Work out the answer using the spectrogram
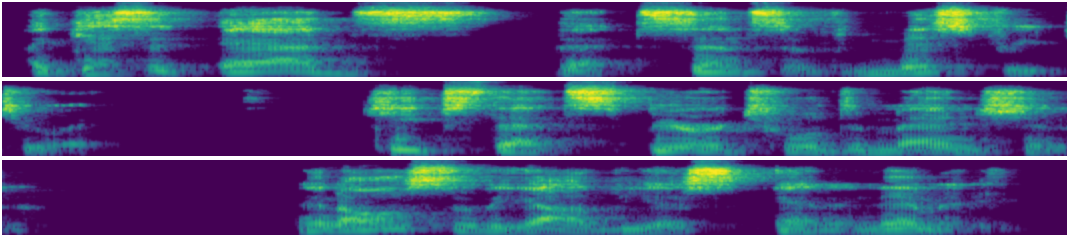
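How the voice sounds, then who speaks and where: A man's voice: on the low side, moderate pace, bright, forceful tone, rough recording. An older man in his sixties playing a weary, haunted priest in a reflective, wry dramatic monologue. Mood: wry reflection. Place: dim wood-trimmed room at home, video call.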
